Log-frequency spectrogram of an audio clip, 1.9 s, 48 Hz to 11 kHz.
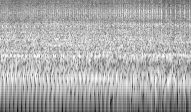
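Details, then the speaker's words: Westinghouse iGen4500 inverter generator, new out of the box, running with no load (0 kW, 124 V output, 6.5 L fuel) in efficiency/economy mode: even, steady quiet hum, no surging, misses or rattles, estimated around 55–60 decibels; normal running. "Yeah. So that's not bad, you know, it's less than, it's around maybe 55, 60 decibels."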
